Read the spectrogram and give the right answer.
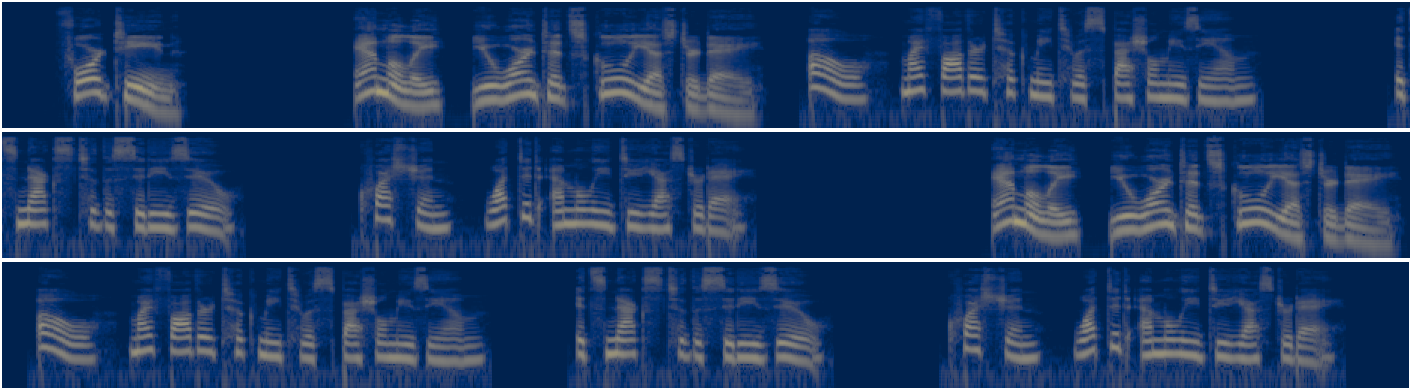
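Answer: She went to a special museum with her father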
